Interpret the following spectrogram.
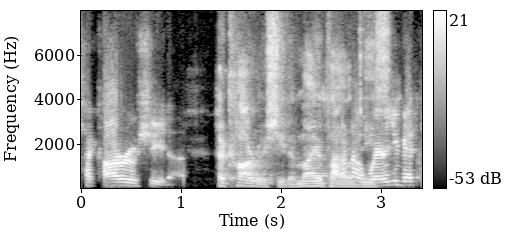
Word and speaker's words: Hikaru Shida: battling and hopefully get heroku shita who made the save to help deakanti and you always say her name wrong pl please please please kyle told me to yell at you that's hakaru shida hikarushita myopathy where you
